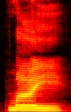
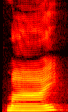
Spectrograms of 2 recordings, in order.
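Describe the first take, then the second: First: The syllable is said on a level middle tone. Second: The syllable is said on a high tone. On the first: It means mile. "middle ไม่ mile" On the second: It means wood. "high ไม้ wood"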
